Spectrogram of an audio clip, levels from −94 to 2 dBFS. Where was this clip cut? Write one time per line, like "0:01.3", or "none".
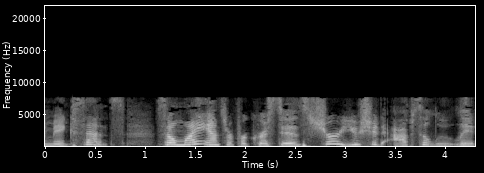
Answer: none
